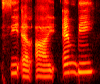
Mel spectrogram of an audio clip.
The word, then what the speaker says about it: climb: So the first word is CLIMB, silent B, climb.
